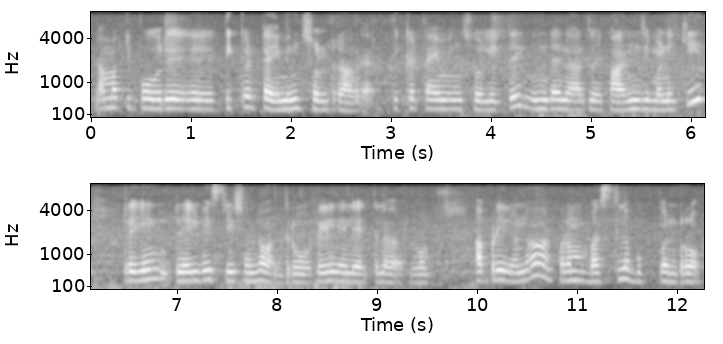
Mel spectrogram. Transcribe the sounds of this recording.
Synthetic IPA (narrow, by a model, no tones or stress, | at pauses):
nʔɐ̰mɐkːɪpːoɔɾɯt̪ɪkːɐʈːɐɪmɪŋɡsɔlːɾaːŋɡɐ̰t̪ɪkːɐʈːɐɪmɪŋɡsɔlːɪʈːɯɪnd̪ɐneːɾɐt̪ːɪlɐɪpːɐɐɲd͡ʒɯmɐnɪkːɯʈɾeːnɾeːlʋeːsʈeːʂɐnlãːʋɐnd̪ɯɾʊ̃ɾeːlnɪlɐjɐt̪ːɪlɐʋɐɾɯnʊ̃ | ɐpːɐɽɪɪlːɐnːaːɪpːonɐmːɐbɐsɪlɐbʊkpɐɳːɾõː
